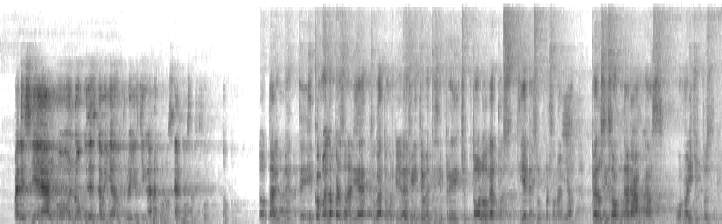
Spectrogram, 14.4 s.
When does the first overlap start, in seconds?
none

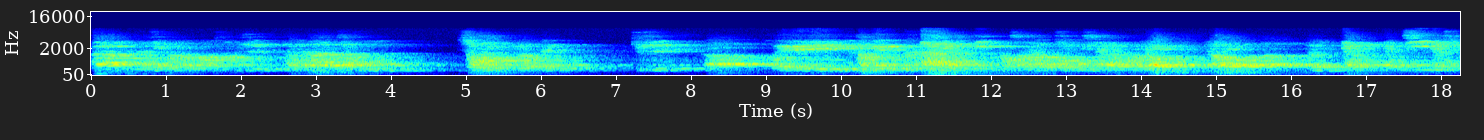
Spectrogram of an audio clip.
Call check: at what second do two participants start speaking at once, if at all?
none

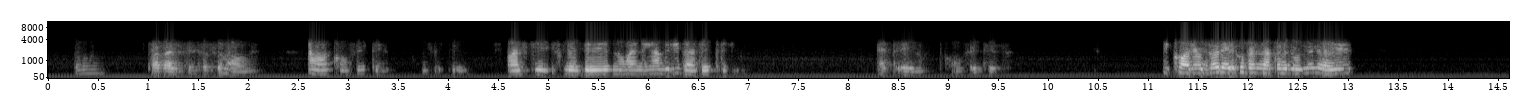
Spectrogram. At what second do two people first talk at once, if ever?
12 s

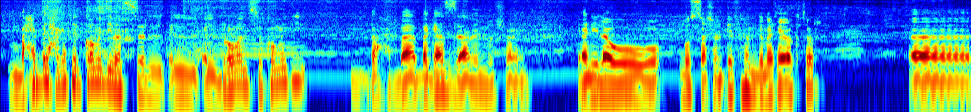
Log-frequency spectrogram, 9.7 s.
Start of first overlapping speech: none

